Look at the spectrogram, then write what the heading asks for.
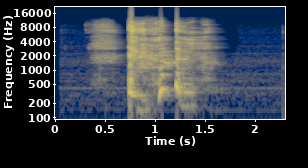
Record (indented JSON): {
  "cough_length": "2.3 s",
  "cough_amplitude": 32768,
  "cough_signal_mean_std_ratio": 0.38,
  "survey_phase": "beta (2021-08-13 to 2022-03-07)",
  "age": "18-44",
  "gender": "Female",
  "wearing_mask": "No",
  "symptom_none": true,
  "smoker_status": "Never smoked",
  "respiratory_condition_asthma": false,
  "respiratory_condition_other": false,
  "recruitment_source": "REACT",
  "submission_delay": "0 days",
  "covid_test_result": "Negative",
  "covid_test_method": "RT-qPCR",
  "influenza_a_test_result": "Negative",
  "influenza_b_test_result": "Negative"
}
